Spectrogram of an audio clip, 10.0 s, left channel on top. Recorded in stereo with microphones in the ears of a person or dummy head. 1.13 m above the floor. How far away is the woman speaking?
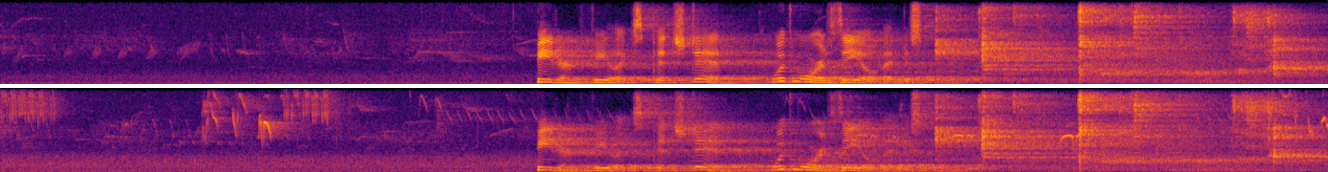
About 0.5 m.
